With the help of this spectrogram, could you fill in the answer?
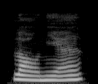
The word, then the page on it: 老年: lǎo nián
